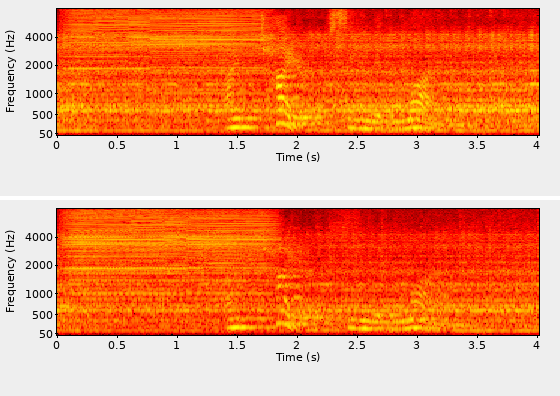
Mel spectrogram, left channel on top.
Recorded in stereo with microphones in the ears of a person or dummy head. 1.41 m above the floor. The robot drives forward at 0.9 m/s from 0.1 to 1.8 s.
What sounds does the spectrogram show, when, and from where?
1.4 s a woman speaking: 65° left (ahead or behind), 2.0 m; by 3.5 s 60° left (ahead or behind), 2 m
